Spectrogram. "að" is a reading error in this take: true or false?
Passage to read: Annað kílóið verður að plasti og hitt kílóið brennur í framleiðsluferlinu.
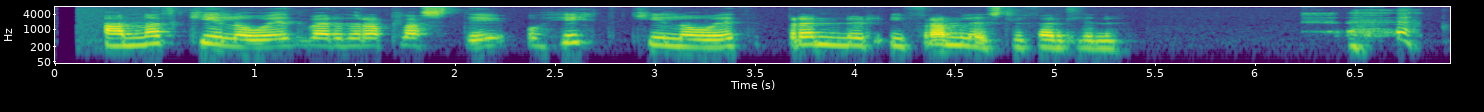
false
